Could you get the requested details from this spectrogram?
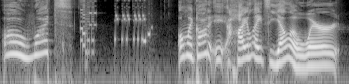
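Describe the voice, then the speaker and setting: A woman's voice: on the high side, very animated, slow pace, background noise. A woman in casual gameplay chat, reading out and voicing the characters as she plays.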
